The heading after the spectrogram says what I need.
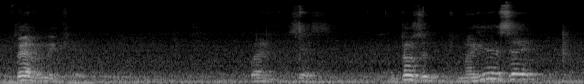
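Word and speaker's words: Wernicke: verneque importante wque wque se escribe pero en alemán se se dice vernique bueno así es entonces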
